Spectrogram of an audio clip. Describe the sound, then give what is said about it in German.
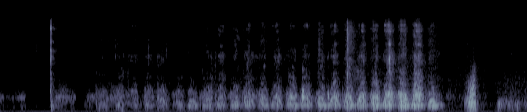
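A small toy car rolls back and forth on a hard surface, a rhythmic gritty rasping that builds louder over several seconds, then stops with a soft knock. Nobody speaks. “fahr den mal so hin und her.”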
